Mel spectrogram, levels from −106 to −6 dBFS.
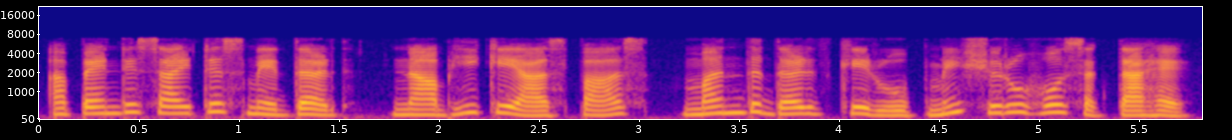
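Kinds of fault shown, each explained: Dolby Digital compression: likely a low-bitrate AC-3 encode, which fits roughly 48 kbps. Nothing above 7 kHz gives dull speech with rough, fluttering dither noise; spectrograms show a hard ceiling and speckled bands.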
